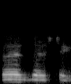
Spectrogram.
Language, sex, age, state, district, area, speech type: Santali, male, 30-45, West Bengal, Birbhum, rural, conversation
